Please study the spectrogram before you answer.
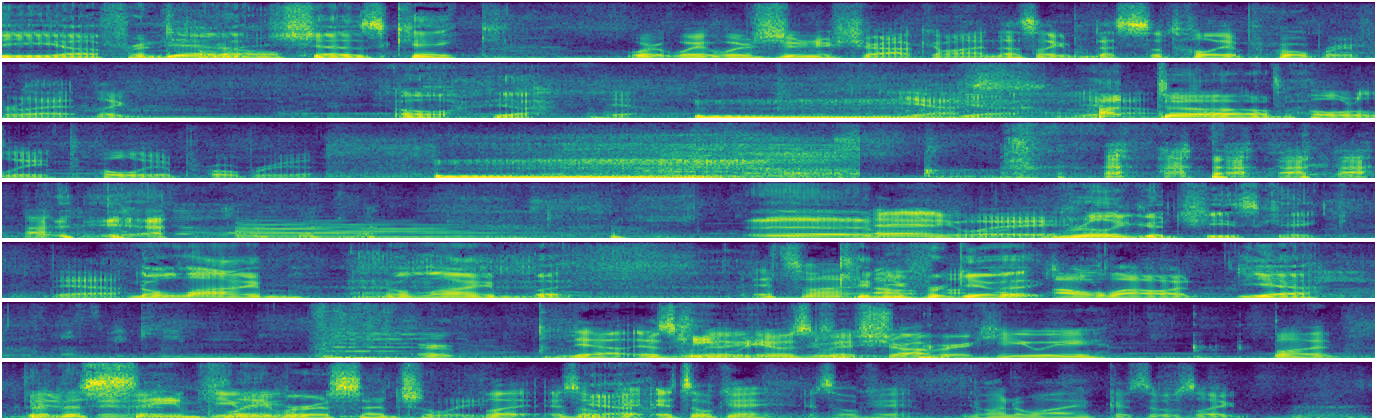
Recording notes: Recorded under a cloud at Thumbs Up in lovely downtown Croswell.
